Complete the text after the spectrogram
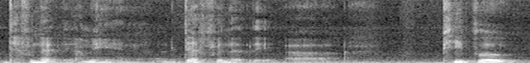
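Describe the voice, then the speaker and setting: Retiring police officer, Jamaican man in his sixties, deep voice, unhurried storytelling, noisy room. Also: sing-song, a little mellow. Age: 60s. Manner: measured, reminiscing, with many ums and restarts. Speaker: retiring police deputy commissioner. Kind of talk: reflective interview storytelling.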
